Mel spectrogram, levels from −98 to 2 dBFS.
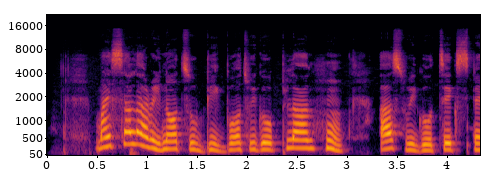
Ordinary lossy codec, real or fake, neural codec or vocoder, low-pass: none; real; none; 14.4 kHz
